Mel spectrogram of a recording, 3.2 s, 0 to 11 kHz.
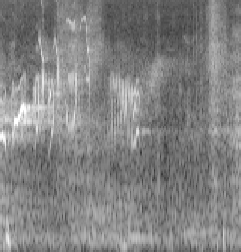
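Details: Recorded common blackbird, a forest species very present in gardens, played back at a Paris round table on 29 September 2018: a brief burst of high squeaky twittering notes fading out, with room noise behind.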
